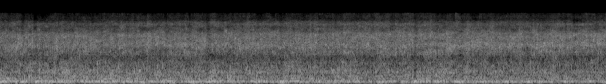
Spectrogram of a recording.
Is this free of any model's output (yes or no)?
no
